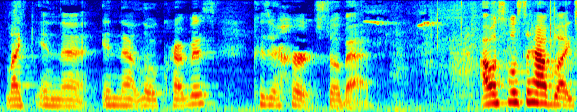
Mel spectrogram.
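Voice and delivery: ordinary talk, nothing marked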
